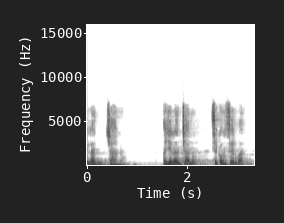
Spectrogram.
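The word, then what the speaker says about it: Lanciano: Cuando ustedes vayan a Italia, hagan el esfuercito de ir a ese pueblito llamado Lanchano, se escribe anciano, se lee Lanchano.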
